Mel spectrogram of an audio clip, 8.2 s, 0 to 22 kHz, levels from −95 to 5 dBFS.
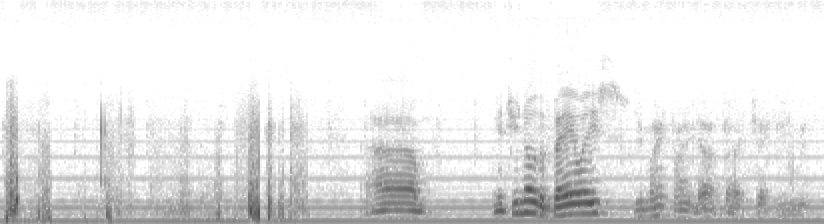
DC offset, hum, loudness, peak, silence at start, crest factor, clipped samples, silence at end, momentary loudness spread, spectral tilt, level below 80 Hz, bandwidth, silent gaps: under 0.1%; 60 Hz at -55 dBFS; -38 LUFS; -18 dBFS; 0 s; 20 dB; under 0.1%; 0 s; 21 LU; -9.5 dB/octave; -52 dBFS; over 20 kHz; none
